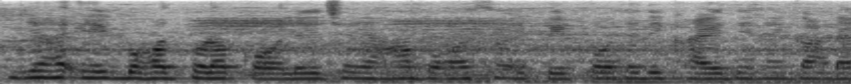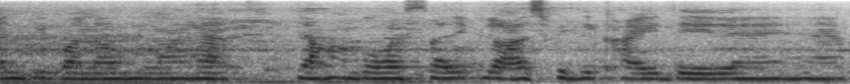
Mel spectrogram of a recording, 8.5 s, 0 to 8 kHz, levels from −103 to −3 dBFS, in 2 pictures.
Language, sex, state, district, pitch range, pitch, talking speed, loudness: Hindi, female, Chhattisgarh, Raipur, 195-210 Hz, 205 Hz, 205 wpm, -19 LUFS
